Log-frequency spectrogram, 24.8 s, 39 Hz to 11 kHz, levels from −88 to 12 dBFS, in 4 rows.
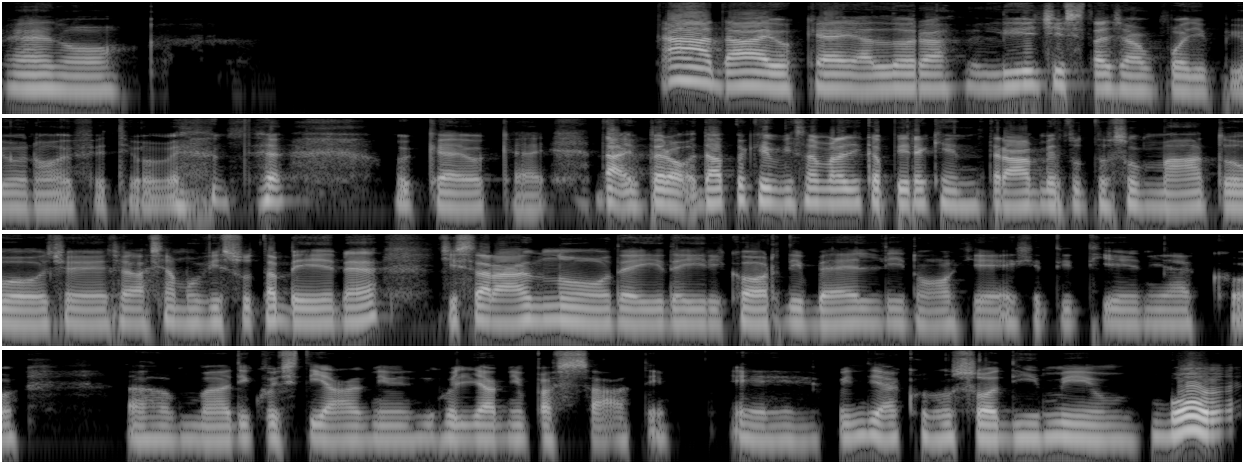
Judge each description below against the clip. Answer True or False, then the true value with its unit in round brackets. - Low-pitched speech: True (130 Hz)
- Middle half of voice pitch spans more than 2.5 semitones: True (2.9 semitones)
